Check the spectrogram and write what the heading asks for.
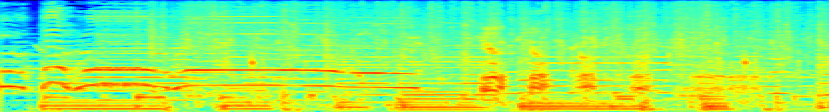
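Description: A rooster crowing once, one long call of about two seconds that falls in pitch at the end, over background music with a steady beat.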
